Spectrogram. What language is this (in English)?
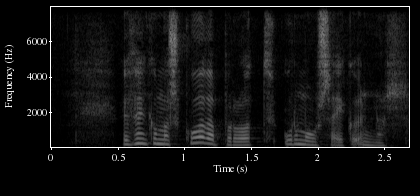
Icelandic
